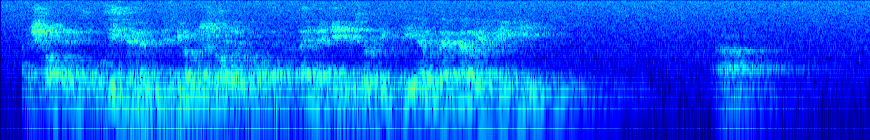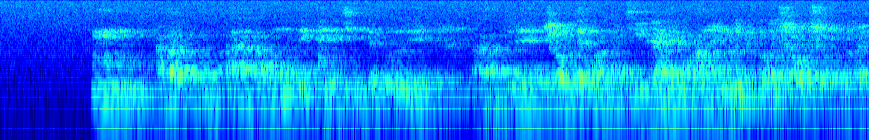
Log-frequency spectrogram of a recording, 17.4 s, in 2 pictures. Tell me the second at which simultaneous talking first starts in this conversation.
1.1 s

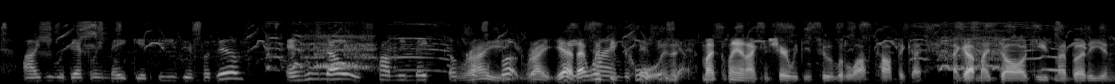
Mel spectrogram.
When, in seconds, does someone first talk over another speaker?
4.5 s

